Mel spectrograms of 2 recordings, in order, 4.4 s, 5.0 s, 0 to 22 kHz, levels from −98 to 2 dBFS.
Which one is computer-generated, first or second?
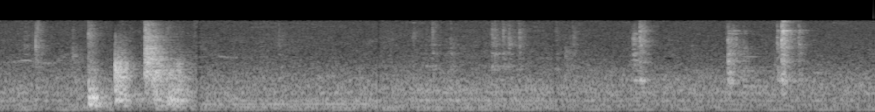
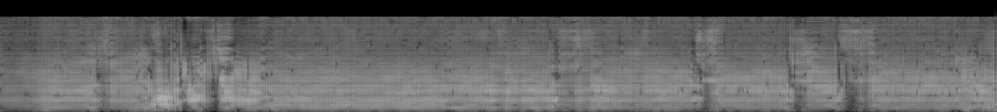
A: second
